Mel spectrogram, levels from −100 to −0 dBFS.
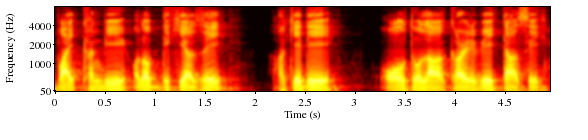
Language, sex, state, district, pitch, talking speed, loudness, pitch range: Nagamese, male, Nagaland, Dimapur, 100 Hz, 170 wpm, -18 LUFS, 95-105 Hz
